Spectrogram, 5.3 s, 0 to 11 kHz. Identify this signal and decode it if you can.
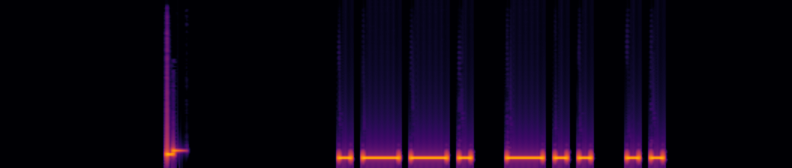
Morse code, heard as a keyed tone, about 15 wpm, 700 Hz. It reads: PDI
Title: USA Call Sign Postfixes - 3 Letters 15wpm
